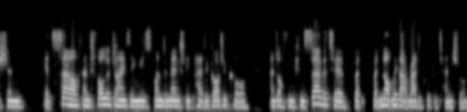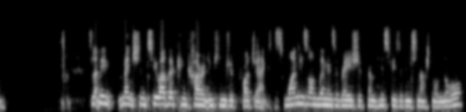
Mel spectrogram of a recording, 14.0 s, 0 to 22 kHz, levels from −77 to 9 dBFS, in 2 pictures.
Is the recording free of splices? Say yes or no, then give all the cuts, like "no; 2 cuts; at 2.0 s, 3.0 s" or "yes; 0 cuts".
yes; 0 cuts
